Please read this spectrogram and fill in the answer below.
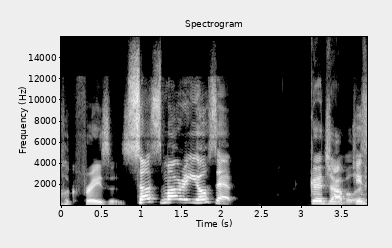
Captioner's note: speaks foreign language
